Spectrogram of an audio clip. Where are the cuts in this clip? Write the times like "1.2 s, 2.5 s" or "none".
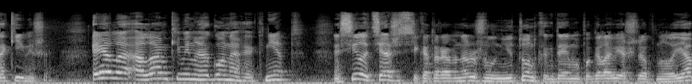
0.9 s, 3.3 s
